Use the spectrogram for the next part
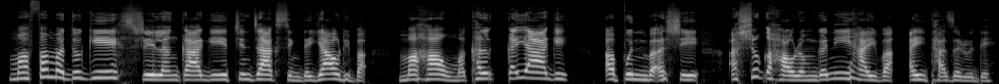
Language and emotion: Manipuri, surprised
